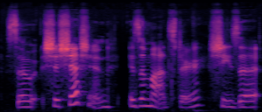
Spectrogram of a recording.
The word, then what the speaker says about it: Shesheshen: So it's shashes. Shashes. Okay. Yes. And the narrator did a great job. So, all right. So, Shashesin is a monster.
